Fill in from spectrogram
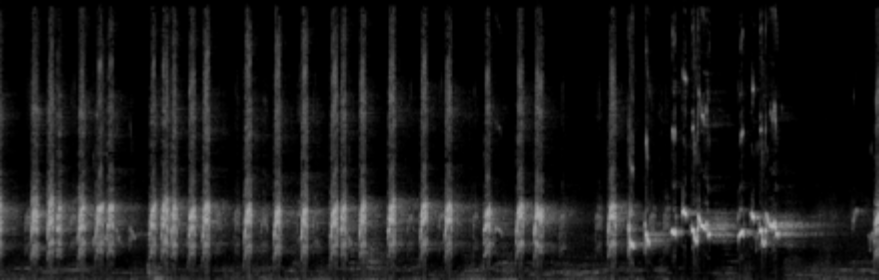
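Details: Lively sooty-headed bulbul song, recorded pure without added songs of other birds, meant as a lure for the species: steady series of clipped high chirps about twice per second, ending in a bright rolling whistled trill.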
